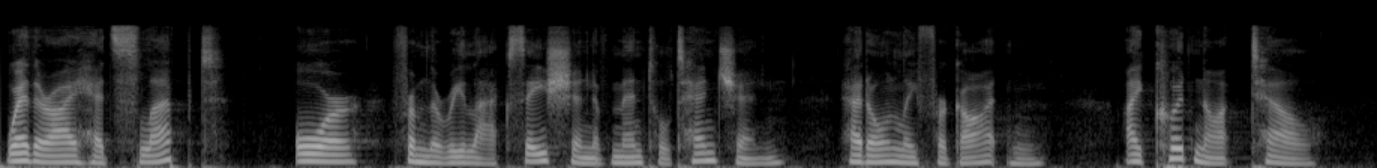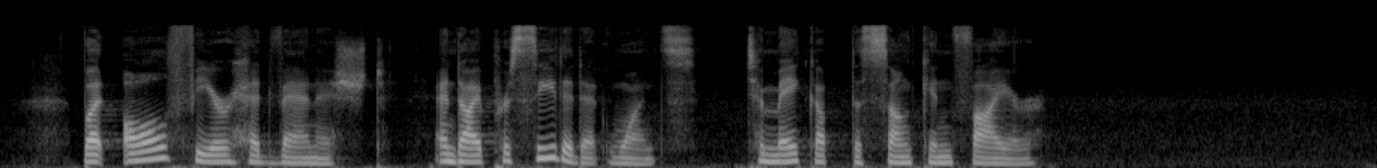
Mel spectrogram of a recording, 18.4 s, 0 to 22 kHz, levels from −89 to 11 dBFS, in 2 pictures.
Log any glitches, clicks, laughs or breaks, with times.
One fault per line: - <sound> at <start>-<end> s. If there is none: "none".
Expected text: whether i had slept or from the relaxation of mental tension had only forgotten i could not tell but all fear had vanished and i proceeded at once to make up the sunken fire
none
